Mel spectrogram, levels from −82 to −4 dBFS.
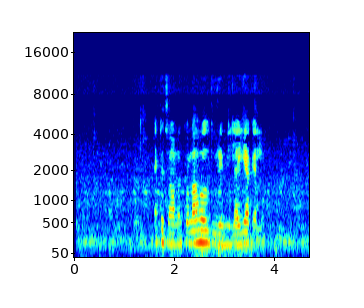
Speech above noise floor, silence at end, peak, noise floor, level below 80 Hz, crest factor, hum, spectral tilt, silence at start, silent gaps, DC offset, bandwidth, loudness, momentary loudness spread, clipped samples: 23 dB; 0.1 s; -8 dBFS; -49 dBFS; -58 dBFS; 22 dB; none; -6.5 dB/octave; 0.1 s; none; under 0.1%; 11.5 kHz; -26 LUFS; 26 LU; under 0.1%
